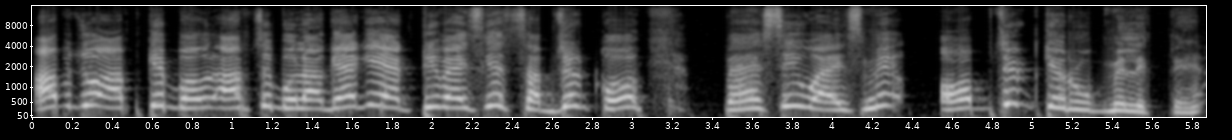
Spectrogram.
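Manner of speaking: ordinary talk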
